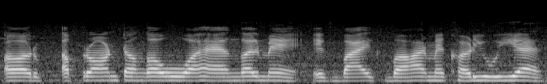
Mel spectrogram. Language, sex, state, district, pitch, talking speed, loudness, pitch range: Hindi, female, Chhattisgarh, Raipur, 180 Hz, 155 wpm, -14 LUFS, 175-185 Hz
